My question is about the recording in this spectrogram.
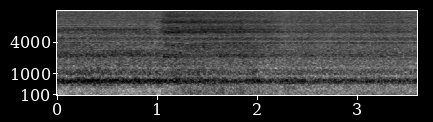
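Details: Toyota RAV4 2.0 AZ-FE cylinder head warped from overheating after coolant loss; valves in the fully closed position tested with light solvent, steady sharp hiss of compressed air leaking past a valve not sealing on its seat.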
